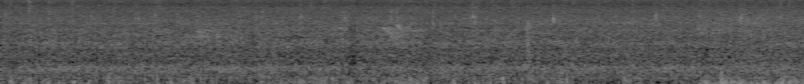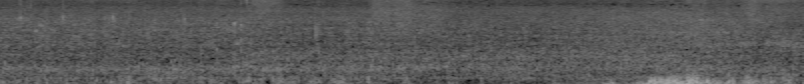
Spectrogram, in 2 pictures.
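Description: Low, steady rumble of wind on the microphone, with a louder low burst of about a second near the end.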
